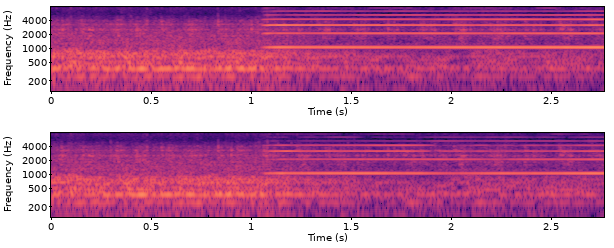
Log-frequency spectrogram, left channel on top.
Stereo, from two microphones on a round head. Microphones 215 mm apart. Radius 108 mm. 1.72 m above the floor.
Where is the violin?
55° left (ahead or behind), 1.5 m.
